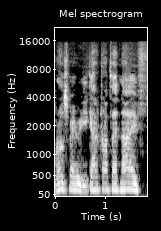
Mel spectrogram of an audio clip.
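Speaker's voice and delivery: acted-out screaming. Recounting a hospitalized man who hallucinated movie scenes, retelling his screaming. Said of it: "just then start screaming".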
